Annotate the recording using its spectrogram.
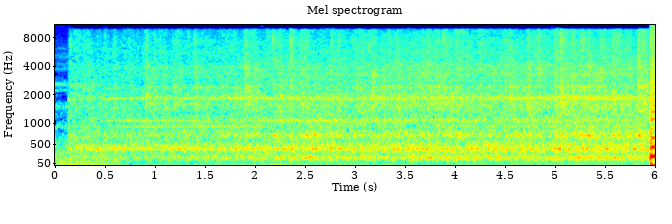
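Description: Steady running noise of heavy tunnelling machinery, with a few faint steady hums over it.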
